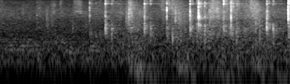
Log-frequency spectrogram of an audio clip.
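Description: A table tennis ball clicks rapidly back and forth off paddles and the table.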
